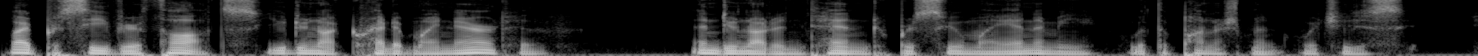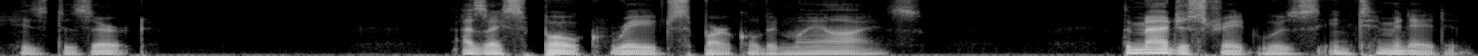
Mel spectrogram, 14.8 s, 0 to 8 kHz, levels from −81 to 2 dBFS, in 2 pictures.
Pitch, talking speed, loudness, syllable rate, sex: 85 Hz, 155 wpm, -23 LUFS, 5.4 syllables/s, male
